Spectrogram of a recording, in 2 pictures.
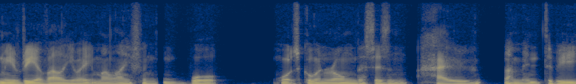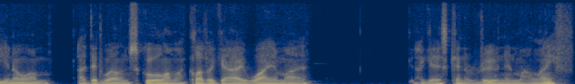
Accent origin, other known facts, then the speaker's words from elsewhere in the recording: Scotland, United Kingdom; moved away; also born or lived in Wales / Glasgow; I moved back up to Scotland 'cause I'm originally from Scotland and then we moved down to Wales and I kinda made my way home back up.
